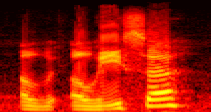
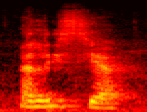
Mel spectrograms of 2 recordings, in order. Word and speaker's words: Alicia: Is it Elisa? Alicia.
